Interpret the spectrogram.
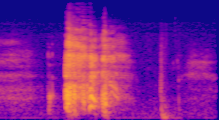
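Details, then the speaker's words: Adult woman, a grandmother and lifelong non-smoker who says she must clear her throat all the time: harsh, rough cough burst with throat clearing, like a smoker's cough, in a quiet indoor room. "that sounds like I have a smoker's cough I do not smoke I never have smoked in my life but I remember my grandma always clearing your throat"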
